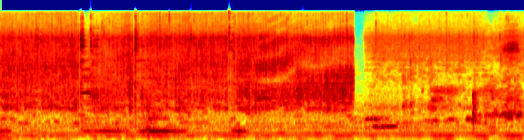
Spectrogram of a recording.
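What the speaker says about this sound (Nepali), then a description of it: "त्यो भएर यस्तो मजासँग मैले यसलाई पर पारेर भुट्छु" Okra curry fries in a black iron kadai with a loud, continuous sizzle that drops away sharply near the end, leaving quieter crackles and light stirring.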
